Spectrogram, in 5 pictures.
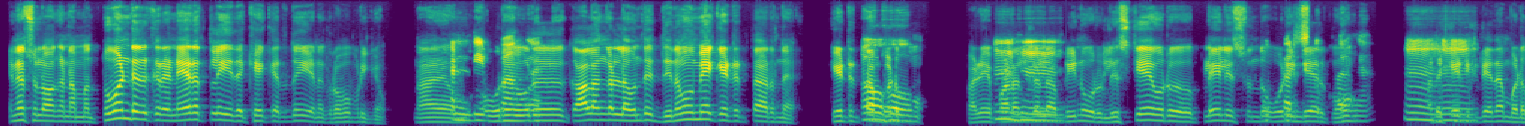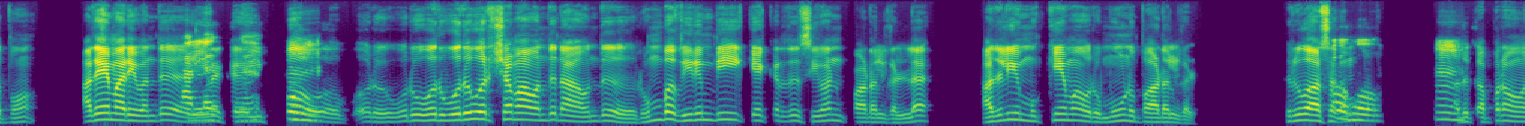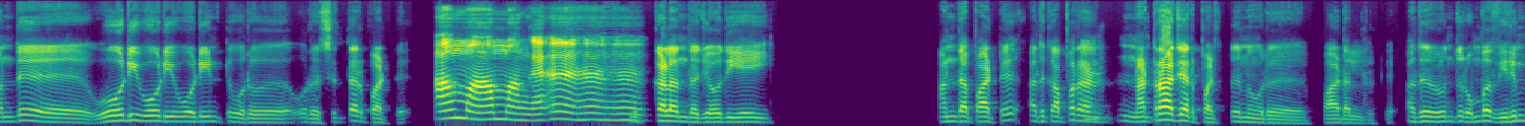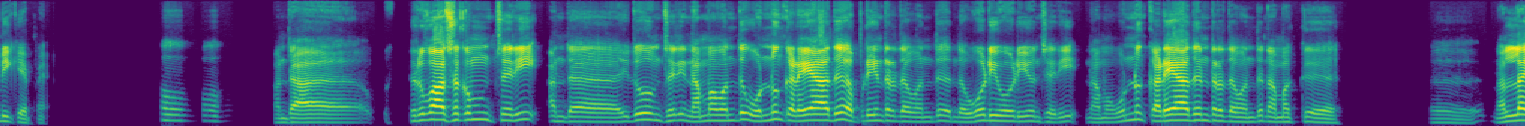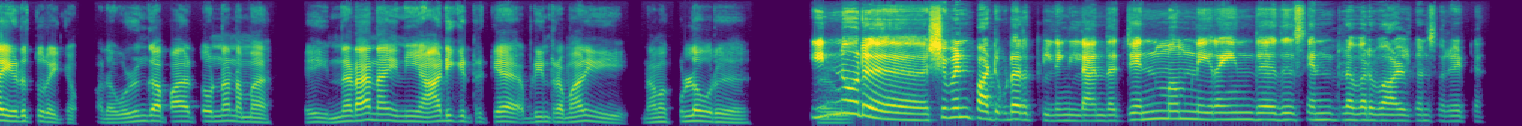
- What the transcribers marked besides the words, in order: in English: "பிளே லிஸ்ட்"; drawn out: "அந்த"; drawn out: "இன்னொரு"; singing: "ஜென்மம் நிறைந்தது சென்றவர்"
- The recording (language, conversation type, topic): Tamil, podcast, இசை உங்களுக்கு கவனம் சேர்க்க உதவுகிறதா, அல்லது கவனத்தைச் சிதறடிக்கிறதா?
